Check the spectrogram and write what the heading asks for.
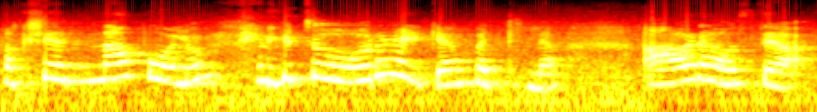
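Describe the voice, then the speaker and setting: A woman vlogger and mother chatting to the camera at home in a relaxed, chatty way. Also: very high voice, normal speed. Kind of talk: casual chat to camera at home. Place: room at home. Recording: echoey home room with faint hiss.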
